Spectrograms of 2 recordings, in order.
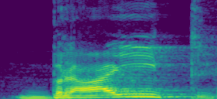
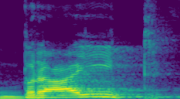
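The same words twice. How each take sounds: The two takes are said the same way.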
